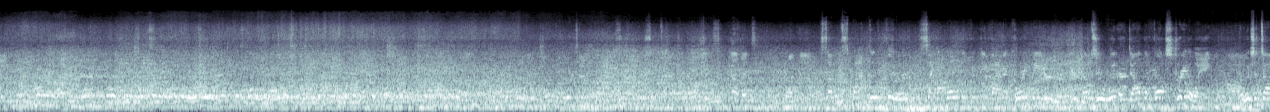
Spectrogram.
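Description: A crowd of spectators chatters nearby.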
